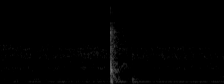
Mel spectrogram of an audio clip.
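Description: Near silence broken about a second in by one sharp clack from a plastic DVD case being handled, with a fainter tick just after.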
